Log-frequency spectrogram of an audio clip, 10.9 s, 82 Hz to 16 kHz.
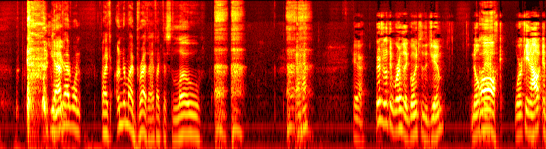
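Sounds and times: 
low rough throat-clearing coughs: 0:00.4 - 0:01.1, 0:04.3 - 0:05.0, 0:05.7 - 0:06.3
speech: 0:01.0 - 0:04.6, 0:07.1 - 0:10.9.

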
